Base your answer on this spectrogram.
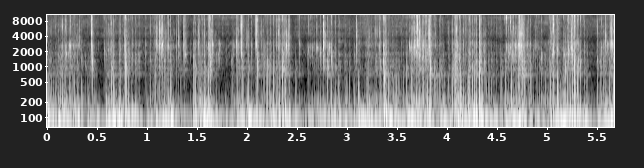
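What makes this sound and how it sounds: Long acrylic nails of both hands scratch the woven metal mesh grille of a bare Rode NT1 condenser microphone with a hollow head. A dense, continuous run of raspy scrapes and crackles rides over a heavy, booming low rumble, with brief bright streaks from the faster strokes.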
